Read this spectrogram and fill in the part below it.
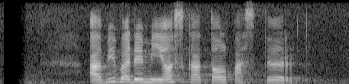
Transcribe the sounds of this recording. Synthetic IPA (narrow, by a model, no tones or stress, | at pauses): ʔabibadɛmiɔskat̪ɔlpast̪ər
